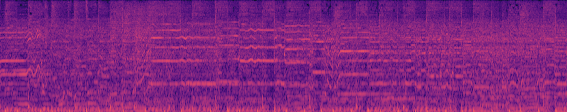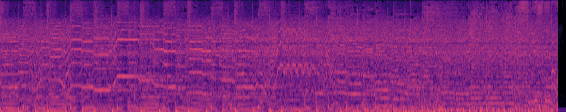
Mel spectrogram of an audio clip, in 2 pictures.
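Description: Heavy metal song in an instrumental passage: electric guitar riffs over fast, steady drums and bass.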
